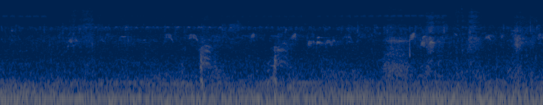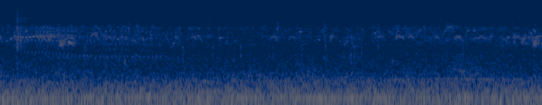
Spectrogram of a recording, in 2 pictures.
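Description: Near silence: faint, scattered bird chirps over a low steady rumble of outdoor ambience.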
